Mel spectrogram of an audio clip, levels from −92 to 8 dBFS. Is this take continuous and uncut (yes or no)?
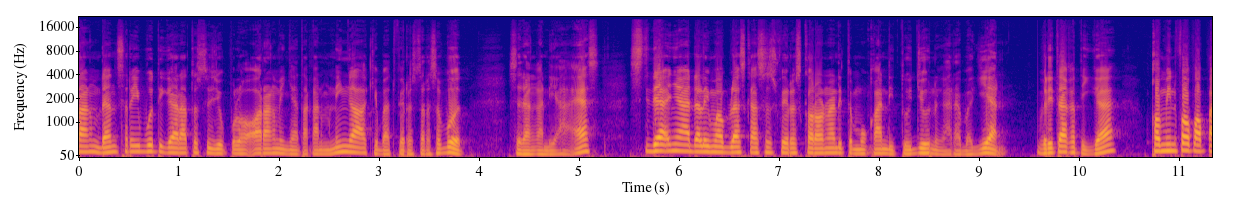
yes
